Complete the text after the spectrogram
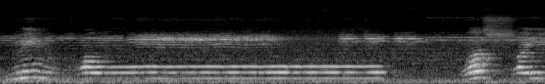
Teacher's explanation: لین کے بعد والا حرف وقف کی وجہ سے ساکن کر لیا گیا ہو تو وہاں پر مد ہوگا اور 3 الف کے برابر کھینچ کر پڑھا جائے گا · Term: مد لین عارضی وقفی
